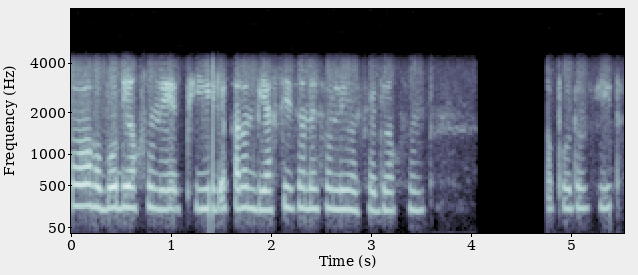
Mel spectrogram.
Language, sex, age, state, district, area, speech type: Assamese, female, 18-30, Assam, Udalguri, rural, conversation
